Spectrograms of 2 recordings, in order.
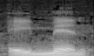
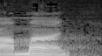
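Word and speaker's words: Amun: can see the way ahman is portrayed sometimes it's pronounced amen or oman the name means the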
